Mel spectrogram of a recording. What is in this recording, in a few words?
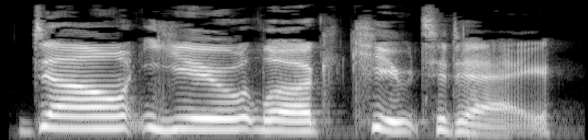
Wmn Sys Dnt U Lk Ct Emph, Woman Says Don't You Look Cute Emphatic; Talking Sound Effects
